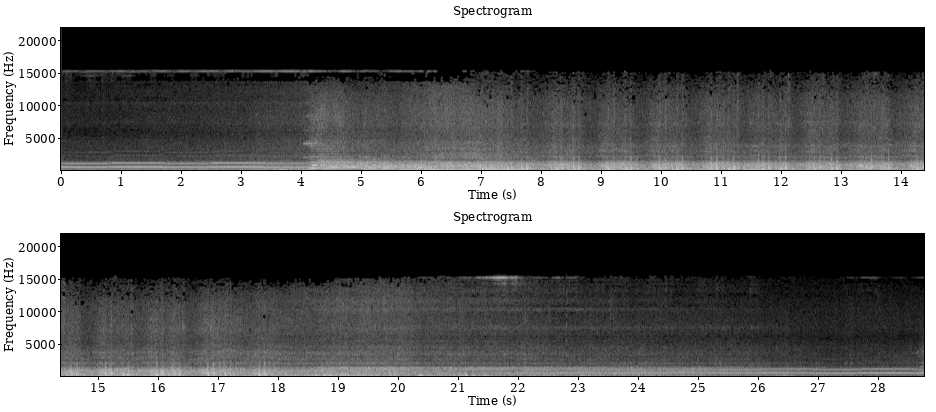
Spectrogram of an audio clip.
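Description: A steady, slightly wavering two-pitch tone, then about four seconds in a diesel locomotive's horn sounds for about two seconds as the train approaches. The passenger coaches then pass close by with a rapid, rhythmic clickety-clack of wheels over the rail joints, which fades as the train moves away. The wavering tone returns near the end.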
